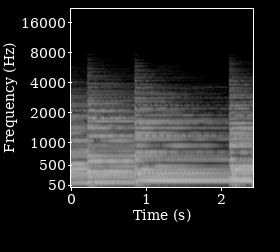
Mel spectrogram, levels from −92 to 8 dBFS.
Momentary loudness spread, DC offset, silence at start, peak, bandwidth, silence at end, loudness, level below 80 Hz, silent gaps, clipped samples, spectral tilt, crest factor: 4 LU; under 0.1%; 0 s; -8 dBFS; 5.8 kHz; 0 s; -24 LUFS; -48 dBFS; none; under 0.1%; -9.5 dB/octave; 14 dB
